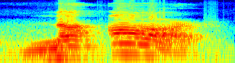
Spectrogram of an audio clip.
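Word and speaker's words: נער: Na'ar. Na'ar. Hear how that ayin is kind of a stop? Na'ar. Na'ar. Ah, I see. That is, Na'ar is a boy, a youth. Na'ara. Na'ara. Na'ara. Not Na'ara.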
